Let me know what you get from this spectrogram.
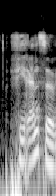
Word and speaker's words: Firenze: Firenze, wie der Italiener sagt, ne? Yes. Oh, ja, genau. Betonung auf dem, auf diesem glatten R.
